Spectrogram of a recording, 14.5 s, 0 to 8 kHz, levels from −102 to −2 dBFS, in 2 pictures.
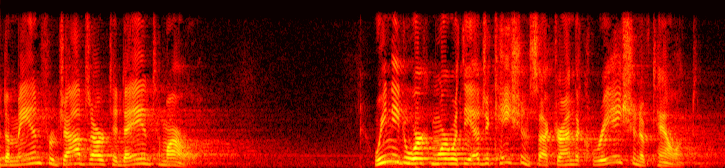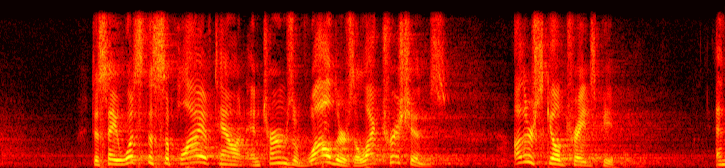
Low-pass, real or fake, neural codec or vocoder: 7.2 kHz; real; none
